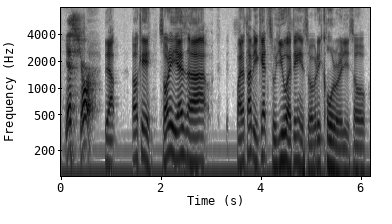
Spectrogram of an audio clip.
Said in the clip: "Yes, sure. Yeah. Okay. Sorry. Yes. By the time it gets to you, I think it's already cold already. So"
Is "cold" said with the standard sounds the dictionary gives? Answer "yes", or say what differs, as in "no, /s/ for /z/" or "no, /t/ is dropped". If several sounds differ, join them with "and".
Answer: no, /d/ is dropped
